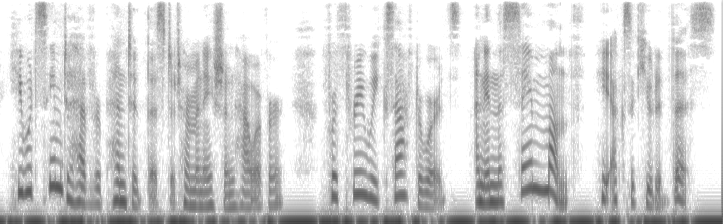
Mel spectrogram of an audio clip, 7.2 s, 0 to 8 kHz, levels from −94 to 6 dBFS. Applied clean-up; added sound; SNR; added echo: none; none; none; none.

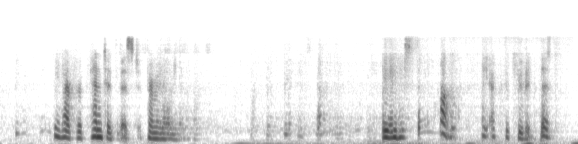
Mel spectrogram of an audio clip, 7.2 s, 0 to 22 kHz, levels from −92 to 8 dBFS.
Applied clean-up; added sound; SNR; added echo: neural mask model DeepFilterNet 3.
